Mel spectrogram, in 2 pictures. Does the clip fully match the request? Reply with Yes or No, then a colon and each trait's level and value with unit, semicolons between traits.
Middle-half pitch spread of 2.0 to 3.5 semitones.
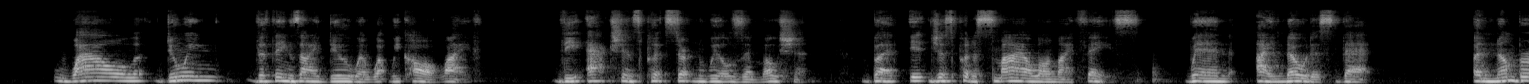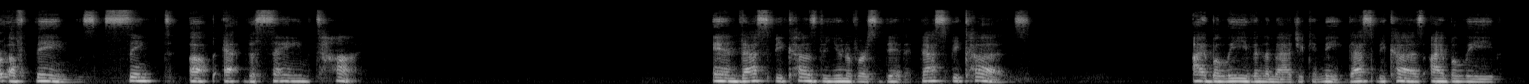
Yes: average, 3.0 semitones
